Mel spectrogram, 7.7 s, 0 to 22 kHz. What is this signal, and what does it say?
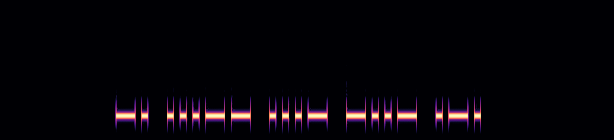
Morse code, heard as a keyed tone, about 15 wpm, 700 Hz. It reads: N3VXR
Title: USA Call Signs - 5 Characters - Repeated 3x - 15wpm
